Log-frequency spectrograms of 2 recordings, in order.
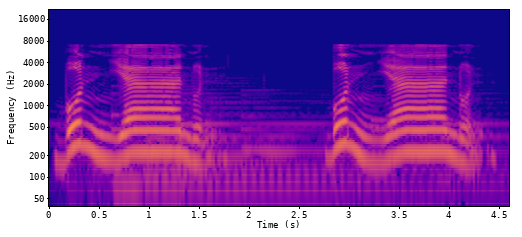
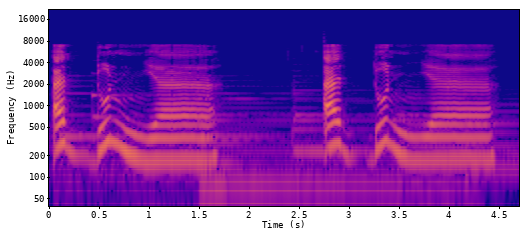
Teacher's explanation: notice that we do not make any merging, and we do not make any ghunnah. So these are the 4 exceptional words that does not have the rule of idgham bi ghunnah applied to it. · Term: idhar mutlaq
